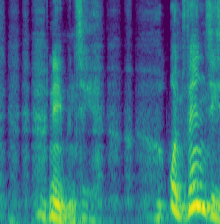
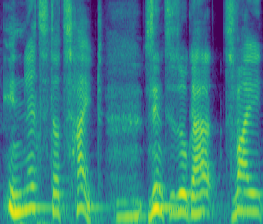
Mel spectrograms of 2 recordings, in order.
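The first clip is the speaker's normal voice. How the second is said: usual speaking voice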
